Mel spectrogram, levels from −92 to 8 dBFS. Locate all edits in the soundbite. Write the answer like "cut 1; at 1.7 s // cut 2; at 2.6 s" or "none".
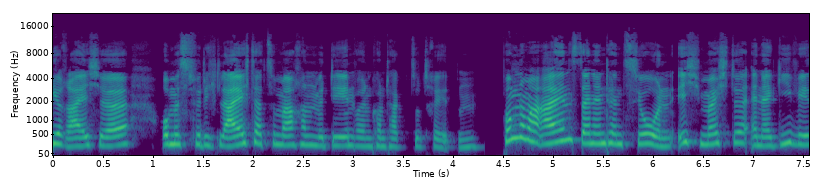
cut 1; at 3.0 s // cut 2; at 4.4 s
